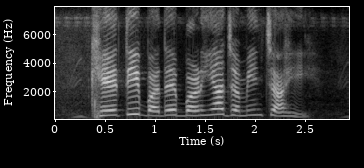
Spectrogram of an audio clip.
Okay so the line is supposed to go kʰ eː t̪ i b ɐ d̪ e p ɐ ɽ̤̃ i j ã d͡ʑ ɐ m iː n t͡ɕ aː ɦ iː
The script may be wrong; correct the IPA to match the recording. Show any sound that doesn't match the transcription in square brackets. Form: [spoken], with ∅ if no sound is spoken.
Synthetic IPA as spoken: kʰ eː t̪ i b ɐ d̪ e [b] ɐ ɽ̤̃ i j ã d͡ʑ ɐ m iː n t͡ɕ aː ɦ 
